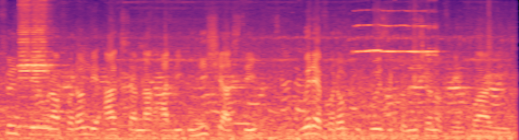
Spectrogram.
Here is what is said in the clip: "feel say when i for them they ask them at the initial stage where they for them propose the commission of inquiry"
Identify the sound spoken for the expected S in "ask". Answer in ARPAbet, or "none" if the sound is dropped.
none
